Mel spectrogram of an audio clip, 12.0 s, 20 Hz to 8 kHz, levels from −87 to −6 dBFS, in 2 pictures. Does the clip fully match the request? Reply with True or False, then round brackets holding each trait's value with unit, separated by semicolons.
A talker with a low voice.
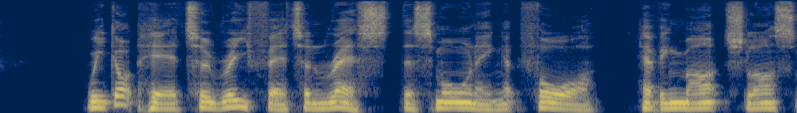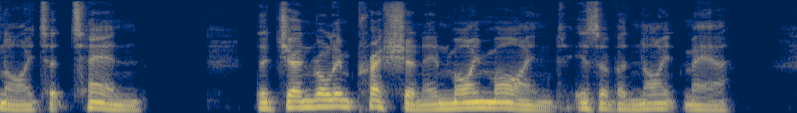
True (100 Hz)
